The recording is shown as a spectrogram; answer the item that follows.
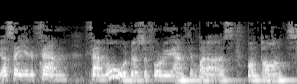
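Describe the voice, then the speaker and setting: A man with a fairly high pitch and ordinary pitch variation speaks at a moderate pace, with noticeable background noise present. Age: 50s. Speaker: podcast host. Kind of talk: casual interview. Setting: phone call.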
